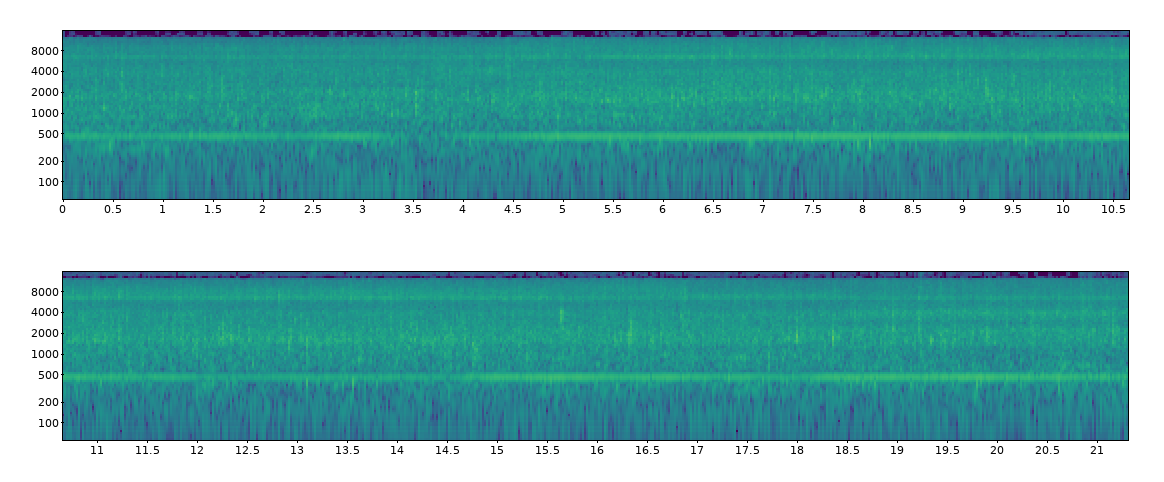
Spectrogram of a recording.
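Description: Water from an indoor waterfall in a garden dome splashes and rushes continuously, a steady broadband wash with a faint constant hum underneath, no voices.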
